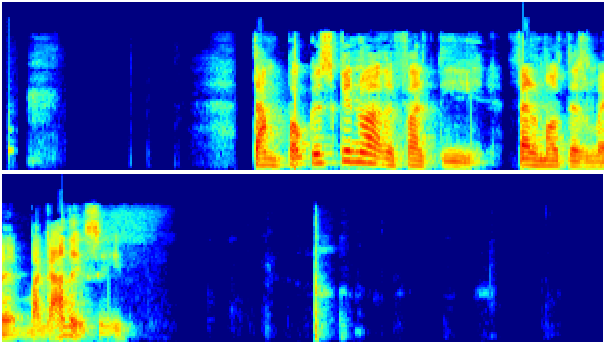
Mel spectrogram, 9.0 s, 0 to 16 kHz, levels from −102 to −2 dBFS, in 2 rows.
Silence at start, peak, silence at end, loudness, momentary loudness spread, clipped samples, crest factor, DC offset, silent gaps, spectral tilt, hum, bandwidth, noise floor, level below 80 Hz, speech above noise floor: 0.05 s; 0 dBFS; 2.15 s; -19 LUFS; 22 LU; under 0.1%; 22 dB; under 0.1%; 0.13-0.18 s, 0.50-1.27 s, 1.77-1.87 s, 5.81-6.04 s, 6.10-6.15 s; -4 dB/octave; none; 8.2 kHz; -88 dBFS; -58 dBFS; 69 dB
